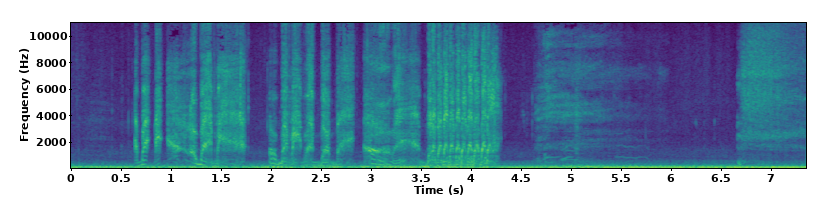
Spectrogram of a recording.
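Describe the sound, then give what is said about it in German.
A voice does a raspy, sputtering Donald Duck impression in quick, buzzing bursts, fairly loud, followed by a few softer, hissy squawks toward the end. “Mein verborgenes Talent ist, ich kann wie Donald Duck sprechen.”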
